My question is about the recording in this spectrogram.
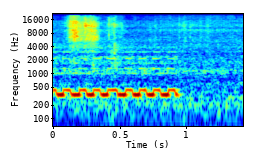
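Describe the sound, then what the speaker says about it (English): A phone rings with a fast, warbling electronic trill of rapid pulsed beeps lasting just under a second before cutting off, moderately loud over a low room hum. "my phone is ringing"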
